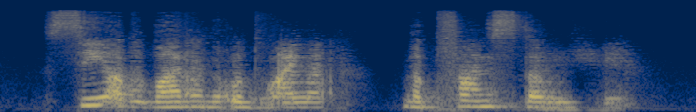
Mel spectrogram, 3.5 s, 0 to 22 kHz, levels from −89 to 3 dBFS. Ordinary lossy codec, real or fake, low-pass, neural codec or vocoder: AAC, 48 kbps; fake; 14.4 kHz; codec, 44.1 kHz, 0.9 kbps, DAC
